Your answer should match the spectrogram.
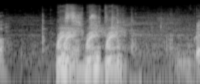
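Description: A young man laughing in several short bursts about half a second in, then dying away.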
